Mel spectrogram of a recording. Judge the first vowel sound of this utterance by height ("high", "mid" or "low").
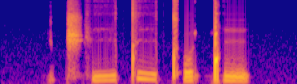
high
